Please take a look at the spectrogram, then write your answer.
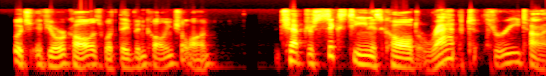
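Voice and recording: A natural voice reads the text aloud. Behind it, the background stays quiet.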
